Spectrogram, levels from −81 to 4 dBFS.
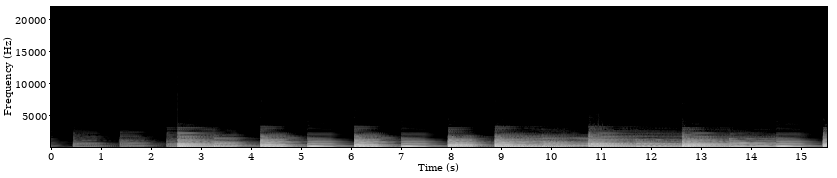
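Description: From the start to 2.53 s, the sound collapses in level by about 23 dB when heard in mono. What remains is faint, as if the solid centre has been hollowed out. The likely cause is one channel inverted, with one stereo side carrying reversed polarity. Summing the two sides then cancels everything they share. Only their small differences survive. After 2.53 s the full level returns.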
